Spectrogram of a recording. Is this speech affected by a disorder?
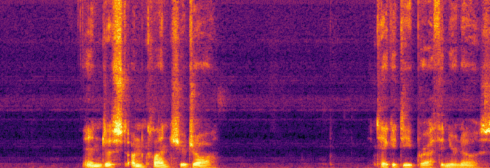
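No.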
